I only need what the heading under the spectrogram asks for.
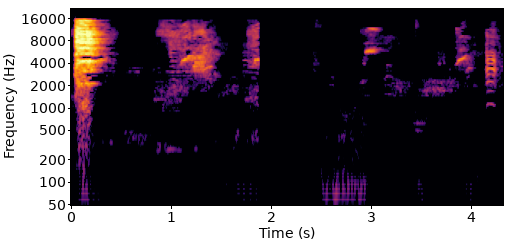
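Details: Finches kept in Kerala, among them zebra, Bengalese and yellow-necked finches, give short, high chirps and buzzy twitters in scattered bursts.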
